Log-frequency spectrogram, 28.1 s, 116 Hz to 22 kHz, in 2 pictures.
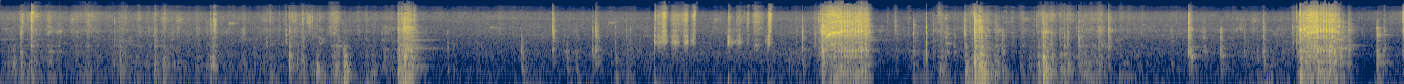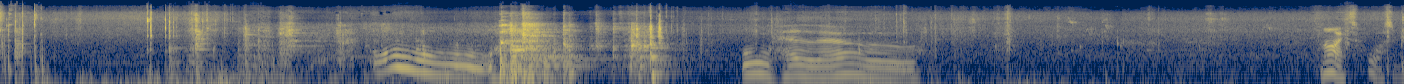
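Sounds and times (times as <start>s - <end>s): loud rasping bursts: 7.6s - 8.8s, 12.9s - 13.6s.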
